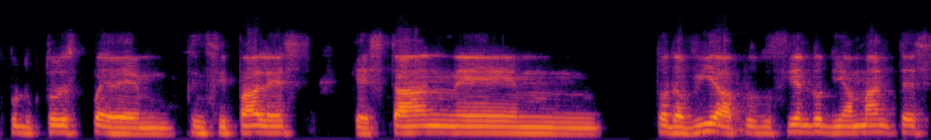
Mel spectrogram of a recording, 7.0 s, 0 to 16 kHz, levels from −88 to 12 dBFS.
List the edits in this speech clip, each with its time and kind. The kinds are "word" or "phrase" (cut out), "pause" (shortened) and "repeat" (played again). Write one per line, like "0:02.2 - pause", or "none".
none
